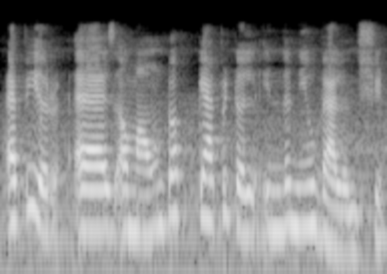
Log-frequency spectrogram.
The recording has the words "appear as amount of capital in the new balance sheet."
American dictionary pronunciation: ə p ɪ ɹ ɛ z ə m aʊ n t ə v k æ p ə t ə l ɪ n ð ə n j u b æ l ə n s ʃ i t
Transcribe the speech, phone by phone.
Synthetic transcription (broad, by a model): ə p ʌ ɹ ɛ z ə m aʊ n t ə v k æ p ə t ə l ɪ n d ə n j u b æ l ə n s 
